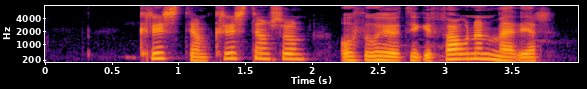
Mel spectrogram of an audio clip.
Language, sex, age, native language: Icelandic, female, 30-39, Icelandic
